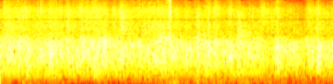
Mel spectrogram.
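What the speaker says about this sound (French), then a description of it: "Let's give the Lord a clap offering" A church congregation gives a sustained round of applause, dense and even clapping from a large crowd with no voices over it.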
